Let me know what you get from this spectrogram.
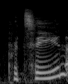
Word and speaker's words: poutine: Now, this is poutine.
